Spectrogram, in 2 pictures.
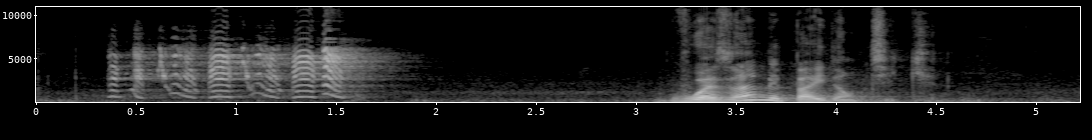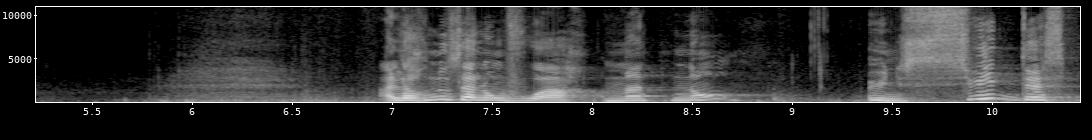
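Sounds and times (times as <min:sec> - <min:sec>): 
recorded song of a tutor songbird with FOXP2 RNA interference: 0:00.4 - 0:01.8
speech: 0:03.2 - 0:04.5, 0:07.0 - 0:08.8, 0:09.4 - 0:10.4.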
